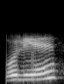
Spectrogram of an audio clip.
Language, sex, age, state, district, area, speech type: Hindi, female, 60+, Uttar Pradesh, Mau, rural, conversation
